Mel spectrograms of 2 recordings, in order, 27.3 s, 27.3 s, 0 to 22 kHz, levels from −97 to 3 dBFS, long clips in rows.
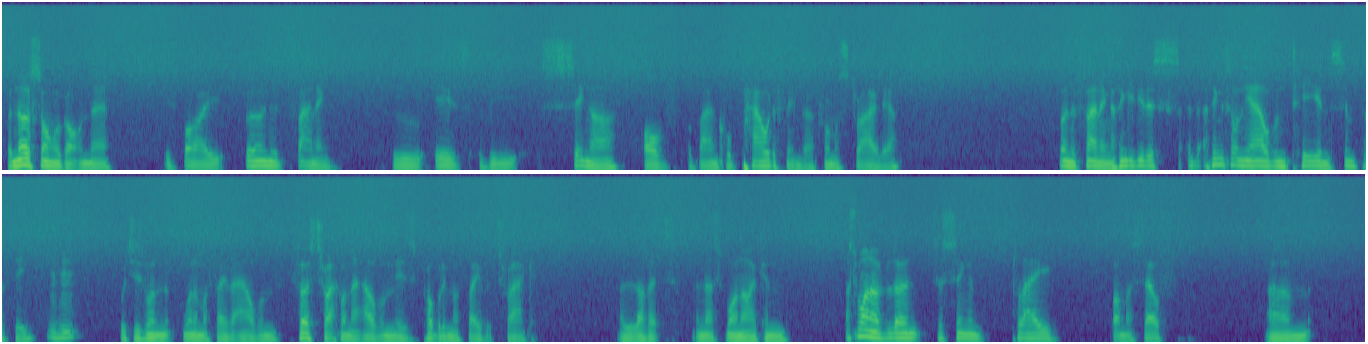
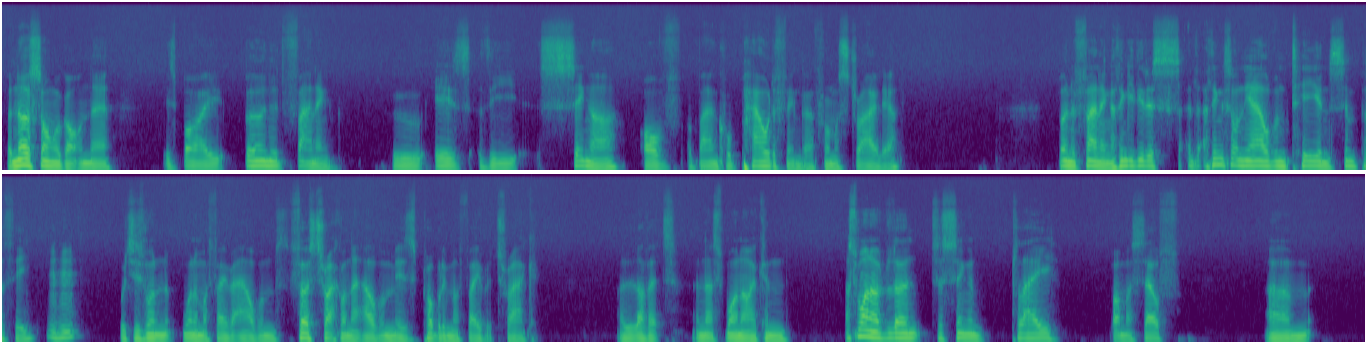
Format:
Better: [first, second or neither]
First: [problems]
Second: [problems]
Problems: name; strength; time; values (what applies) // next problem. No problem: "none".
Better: second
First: hiss; loud; throughout; 1 dB below the speech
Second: hiss; faint; throughout; 25 dB below the speech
